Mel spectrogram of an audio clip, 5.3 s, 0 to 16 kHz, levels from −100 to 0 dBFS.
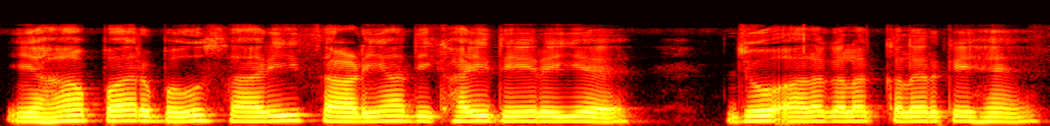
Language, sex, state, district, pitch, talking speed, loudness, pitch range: Hindi, male, Jharkhand, Ranchi, 140 Hz, 170 wpm, -15 LUFS, 140-150 Hz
